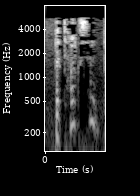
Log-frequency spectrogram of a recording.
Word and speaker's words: Patuxent: And a senior advisor to the executive director of the Patuxent Partnership.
